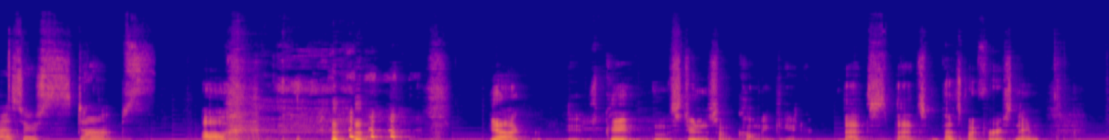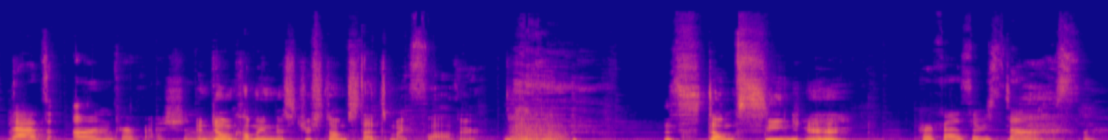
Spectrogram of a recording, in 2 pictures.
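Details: Adult man; normal speech.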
